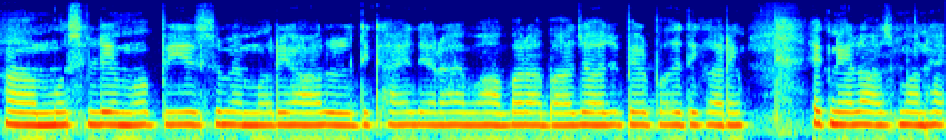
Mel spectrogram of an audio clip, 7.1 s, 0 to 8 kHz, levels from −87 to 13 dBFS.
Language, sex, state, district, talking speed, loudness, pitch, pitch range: Hindi, female, Andhra Pradesh, Anantapur, 145 wpm, -12 LUFS, 230 Hz, 225-230 Hz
